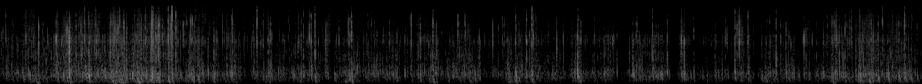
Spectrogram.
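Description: A thin plastic shower cap is squeezed and crinkled in both hands with the fingertips. It makes a steady stream of dense, bright crackling and crinkling with very little low end. The crackles come in quick, sharp bursts that rise and fall in loudness throughout.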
